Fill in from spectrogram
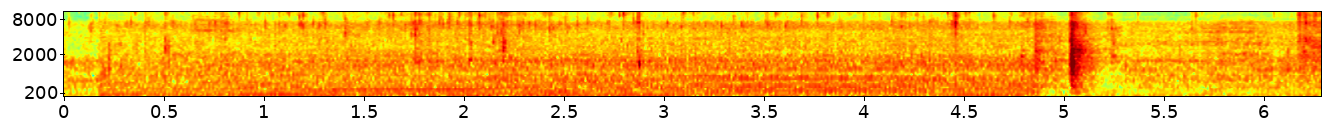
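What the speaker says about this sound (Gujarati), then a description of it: "જે બાફેલાનું ચણાનું પાણી છે આમાં મિક્સર જારમાં લઈ લે અને ખખડાવીને બધું લઈ લઈશું" Boiled chickpea water is poured into a mixer jar and swished around, giving a continuous gurgling slosh over several seconds, ending with a sharp clunk near the end.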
